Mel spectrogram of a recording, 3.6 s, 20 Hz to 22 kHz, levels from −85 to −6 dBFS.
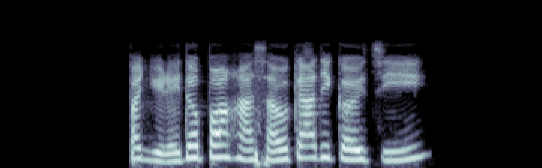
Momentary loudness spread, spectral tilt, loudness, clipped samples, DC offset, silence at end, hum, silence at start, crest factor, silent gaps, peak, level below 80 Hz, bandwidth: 8 LU; -5 dB/octave; -16 LUFS; under 0.1%; under 0.1%; 0.75 s; none; 0.85 s; 18 dB; none; -2 dBFS; -58 dBFS; 7.8 kHz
